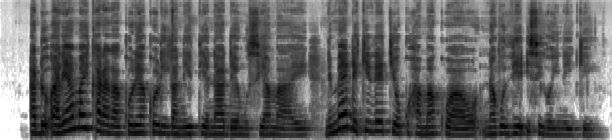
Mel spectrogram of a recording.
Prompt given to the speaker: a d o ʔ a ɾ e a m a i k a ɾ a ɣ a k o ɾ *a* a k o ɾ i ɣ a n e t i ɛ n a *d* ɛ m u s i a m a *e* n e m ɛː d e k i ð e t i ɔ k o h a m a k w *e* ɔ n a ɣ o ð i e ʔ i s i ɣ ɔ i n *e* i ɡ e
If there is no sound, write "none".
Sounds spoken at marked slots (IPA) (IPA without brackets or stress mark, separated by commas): e, d, e, a, e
